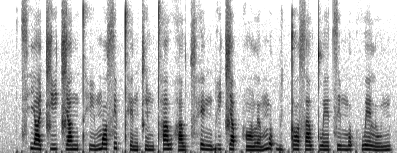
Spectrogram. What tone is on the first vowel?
falling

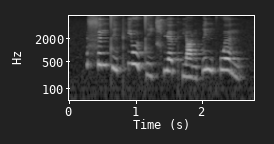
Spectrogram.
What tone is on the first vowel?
high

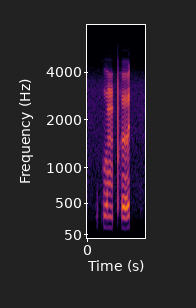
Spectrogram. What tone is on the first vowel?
low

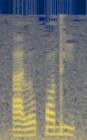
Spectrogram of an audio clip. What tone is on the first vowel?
low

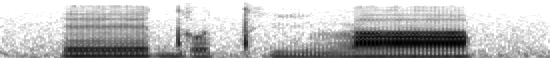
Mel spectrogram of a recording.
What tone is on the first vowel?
high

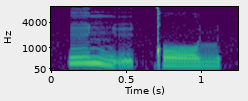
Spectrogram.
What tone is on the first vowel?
high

